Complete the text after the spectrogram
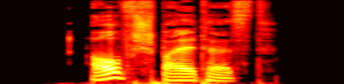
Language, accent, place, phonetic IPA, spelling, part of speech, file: German, Germany, Berlin, [ˈaʊ̯fˌʃpaltəst], aufspaltest, verb, De-aufspaltest.ogg
- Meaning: inflection of aufspalten: 1. second-person singular dependent present 2. second-person singular dependent subjunctive I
